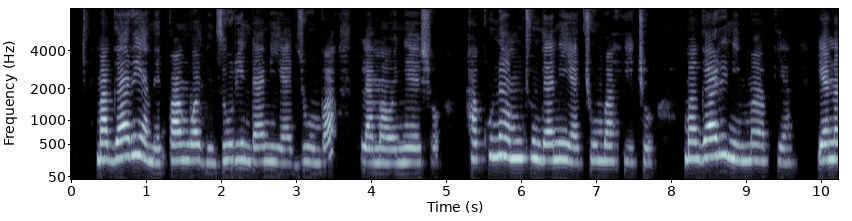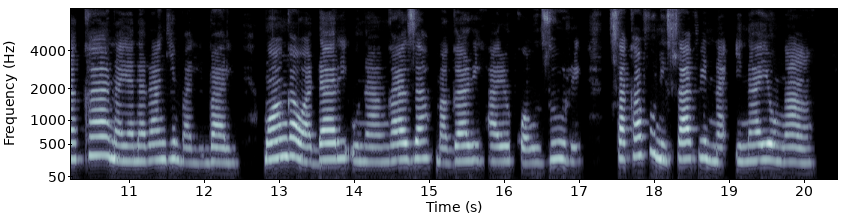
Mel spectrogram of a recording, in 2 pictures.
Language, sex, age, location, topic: Swahili, female, 25-35, Kisumu, finance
